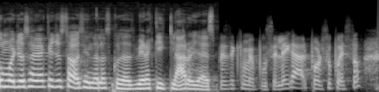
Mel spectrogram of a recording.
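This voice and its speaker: Talking at a very fast pace, a woman sounds animated, with lively intonation. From Venezuela, small town in Trujillo. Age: 20s. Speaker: entrepreneur. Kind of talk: podcast interview.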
